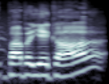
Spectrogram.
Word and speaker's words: Baba Yaga: Or like Baba Yaga, and like the ga is supposed to be stressed more than the ya, because people say Baba Yaga, right?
